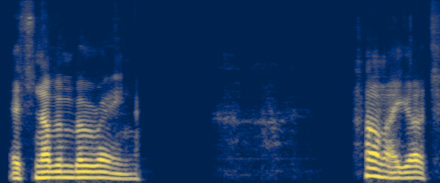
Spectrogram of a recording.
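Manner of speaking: normal talking voice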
